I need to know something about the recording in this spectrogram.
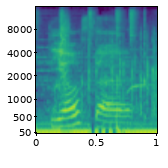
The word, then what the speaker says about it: DiosaZah: Come on now, you gotta tap into your Mexican side. Yes, it's DiosaZah.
